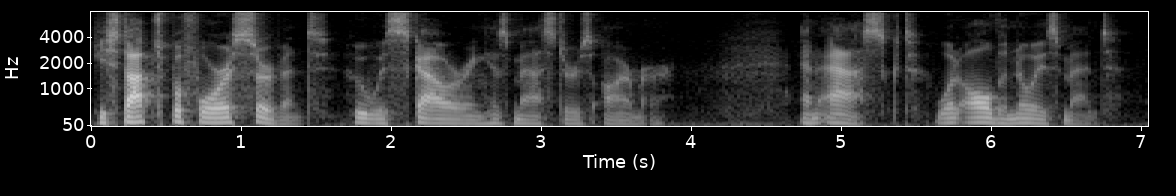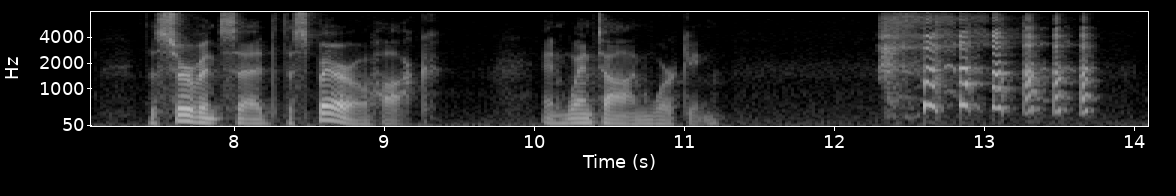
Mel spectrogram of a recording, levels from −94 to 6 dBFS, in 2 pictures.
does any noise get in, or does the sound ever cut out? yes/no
yes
